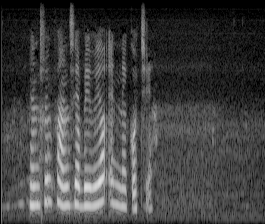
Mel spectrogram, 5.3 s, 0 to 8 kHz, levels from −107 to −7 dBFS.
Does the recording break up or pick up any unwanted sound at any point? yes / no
no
